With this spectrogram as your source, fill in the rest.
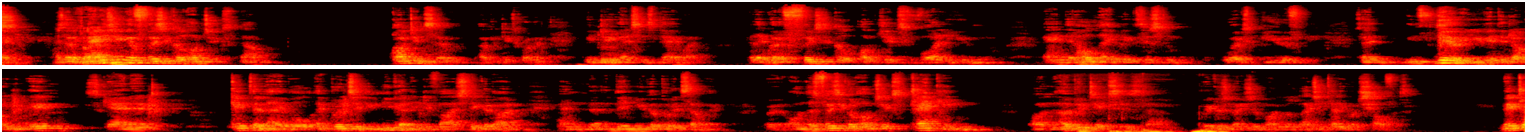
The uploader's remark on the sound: New kit means working on the Interview quality. Apologies for the sound.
